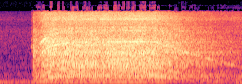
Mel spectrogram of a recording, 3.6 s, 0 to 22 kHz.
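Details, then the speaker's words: 2000 Dirt Devil Featherlite upright vacuum, test run with a bag after four bearings were rebuilt (two brush roll, two motor): the motor spins up to a steady, even high whine with no bearing growl, then winds down cleanly. Clearly improved, normal running. "Well, it's certainly not perfect, but with 4 bearings rebuilt, 2 in the brush roll and 2 in the motor, I just bet it's going to sound a little bit better. But this thing was never meant to be quiet, to be sure. That is quite a difference."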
